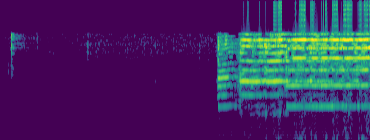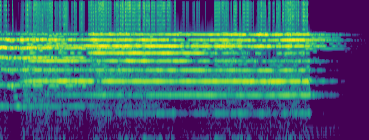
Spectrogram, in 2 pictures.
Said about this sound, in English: So let's hear another trumpet sound for the third trumpet.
